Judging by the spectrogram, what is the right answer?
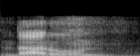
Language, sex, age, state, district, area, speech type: Bengali, male, 18-30, West Bengal, Nadia, rural, read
